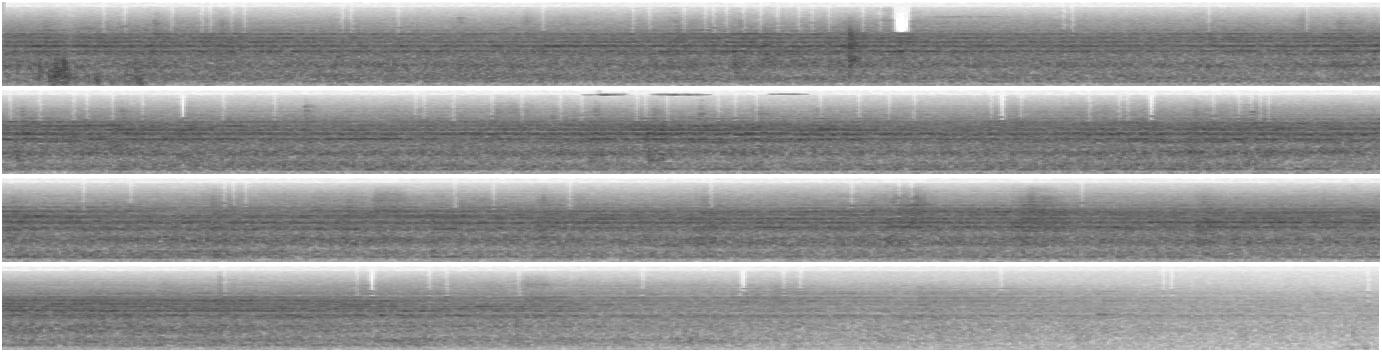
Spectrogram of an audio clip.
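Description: Double-deck passenger coaches of a departing InterCity train rolling past, with steady wheel-on-rail rumble and ringing tones and a few knocks right at the start. The sound fades over the last few seconds as the last wagons go by.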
